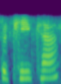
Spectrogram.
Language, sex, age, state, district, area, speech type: Hindi, female, 30-45, Uttar Pradesh, Mirzapur, rural, conversation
